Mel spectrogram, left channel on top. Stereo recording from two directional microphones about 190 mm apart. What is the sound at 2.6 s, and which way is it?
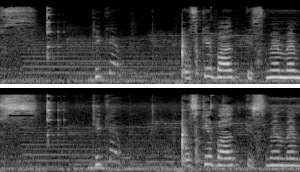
Speech, 40° left (ahead or behind).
